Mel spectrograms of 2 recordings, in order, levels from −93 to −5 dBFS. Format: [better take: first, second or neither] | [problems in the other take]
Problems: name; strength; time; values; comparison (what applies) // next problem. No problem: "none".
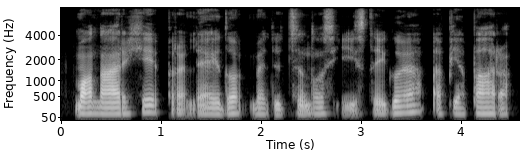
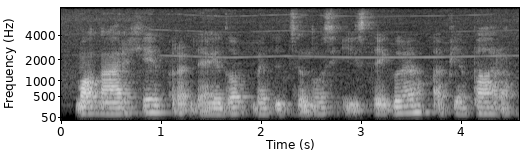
first | background sound (Sawing); 18 dB below the speech // room echo; dies away in 0.4 s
